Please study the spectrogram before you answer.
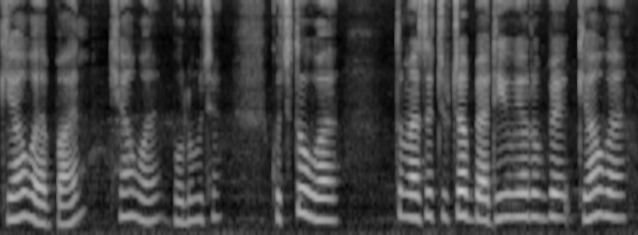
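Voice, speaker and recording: A caring young woman who keeps asking what is wrong and gently coaxes her partner. She sounds worried and insistent, and her pitch climbs as she presses, as a woman storyteller puts her on. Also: fairly even intonation, normal speed, natural voice. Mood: coaxing. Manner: coaxing, repeated worried questions. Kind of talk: storybook narration.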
